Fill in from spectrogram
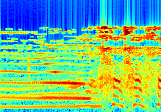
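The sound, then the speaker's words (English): A drawn-out vocal tone followed by a few quick, falling meows, fairly loud, sounding like a person imitating a kitten's cries rather than a real animal. “And on the inside, from the inside of the box, I heard meow. Meow.”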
